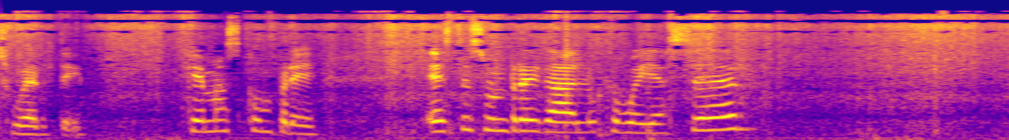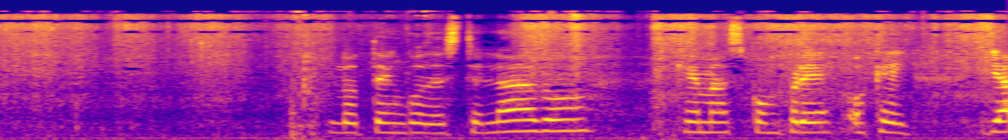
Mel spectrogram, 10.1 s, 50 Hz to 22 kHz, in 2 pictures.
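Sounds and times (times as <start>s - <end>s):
plastic bags rustling: 0.0s - 10.0s.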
